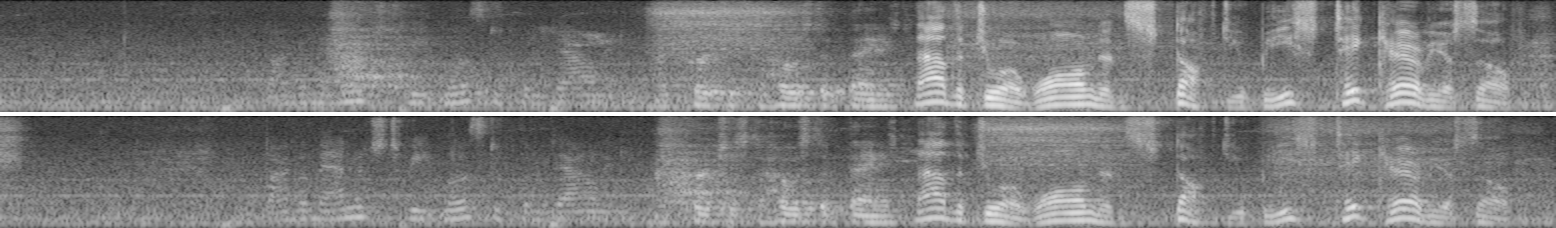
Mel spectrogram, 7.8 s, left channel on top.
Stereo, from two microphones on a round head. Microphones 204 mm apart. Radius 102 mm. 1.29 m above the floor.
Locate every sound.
1.3 s a woman speaking: 75° right (ahead or behind), 1.5 m; by 3.2 s 5° right (ahead or behind), 2 m
3.3 s a man speaking: 25° right (ahead or behind), 5 m
4.6 s a man speaking: 35° left (ahead or behind), 0.6 m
